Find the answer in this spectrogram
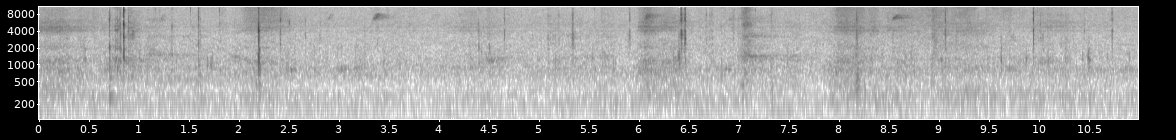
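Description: Quiet outdoor background hiss broken by a few sharp clicks, the two loudest about a second and two seconds in, with fainter ticks later.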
